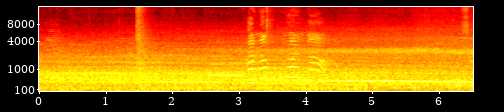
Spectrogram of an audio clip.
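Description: A Tokyu 9000 series commuter train standing at an underground station platform, giving off a steady hum and rumble, with a tone that slowly sinks in pitch over the last few seconds. A single click sounds about a second and a half in, and a child's voice calls out briefly about three seconds in.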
